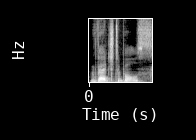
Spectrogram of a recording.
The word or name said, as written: vegetables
